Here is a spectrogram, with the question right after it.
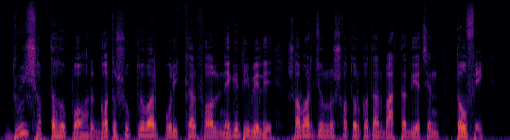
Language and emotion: Bengali, neutral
